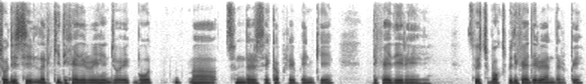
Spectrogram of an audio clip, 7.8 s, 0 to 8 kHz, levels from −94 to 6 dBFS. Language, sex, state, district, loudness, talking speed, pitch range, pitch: Hindi, male, Arunachal Pradesh, Longding, -19 LUFS, 205 wpm, 95-110 Hz, 100 Hz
